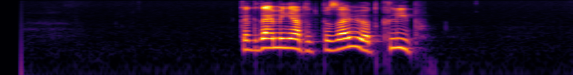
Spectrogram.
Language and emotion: Russian, neutral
